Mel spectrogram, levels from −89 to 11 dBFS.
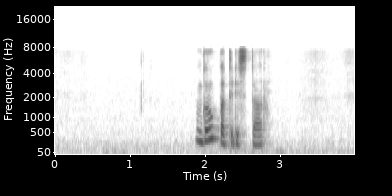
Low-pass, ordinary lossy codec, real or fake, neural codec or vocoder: none; none; fake; codec, 16 kHz, 4 kbps, FunCodec, trained on Chinese and English, 50 frames a second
